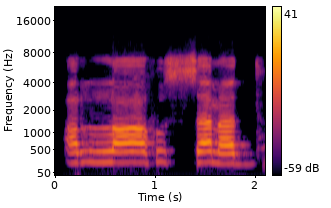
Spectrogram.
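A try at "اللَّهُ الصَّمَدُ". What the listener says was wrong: হুম, সা যেন না হয় স, আল্লাহু সামাদ।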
